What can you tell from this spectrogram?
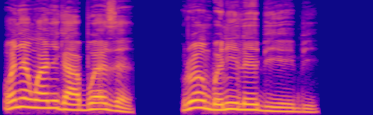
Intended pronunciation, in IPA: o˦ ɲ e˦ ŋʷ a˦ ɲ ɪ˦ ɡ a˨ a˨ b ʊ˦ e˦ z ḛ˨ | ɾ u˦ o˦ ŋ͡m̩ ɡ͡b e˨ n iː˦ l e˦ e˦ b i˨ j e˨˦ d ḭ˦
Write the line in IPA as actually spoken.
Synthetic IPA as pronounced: o˦ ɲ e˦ ŋʷ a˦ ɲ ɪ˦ ɡ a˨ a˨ b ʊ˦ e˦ z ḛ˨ | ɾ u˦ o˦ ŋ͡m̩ ɡ͡b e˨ n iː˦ l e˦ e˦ b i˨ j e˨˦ b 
